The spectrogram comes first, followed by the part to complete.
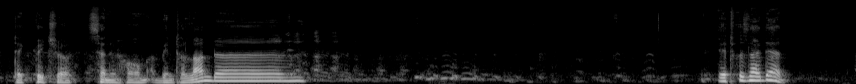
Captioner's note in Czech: smích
